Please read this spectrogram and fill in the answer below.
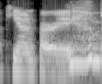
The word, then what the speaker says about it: Guillain-Barré: Great pronunciation of Guillain-Barré, by the way.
